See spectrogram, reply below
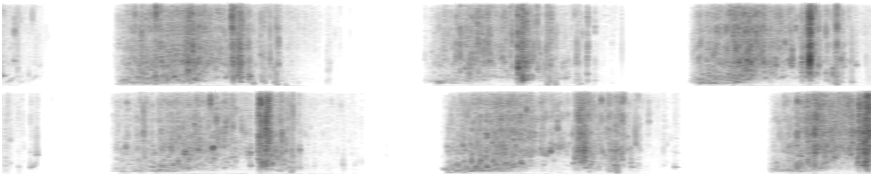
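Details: Water sloshes and splashes in short bursts about every one and a half seconds, separated by silence; no animal voices are heard.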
